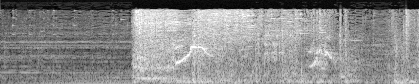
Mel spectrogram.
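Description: Music from a commercial soundtrack, then about a second in a sudden loud crash with shattering that keeps on to the end.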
